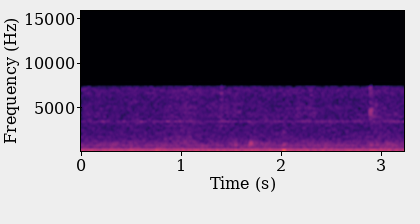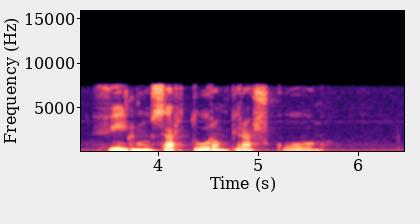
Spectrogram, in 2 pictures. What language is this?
Russian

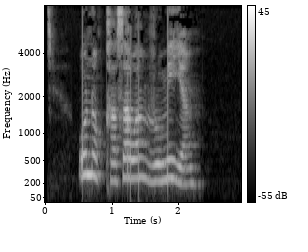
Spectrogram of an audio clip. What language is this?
Puno Quechua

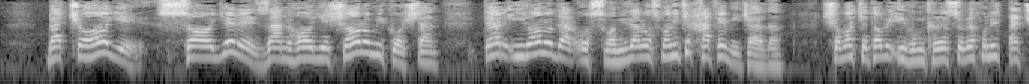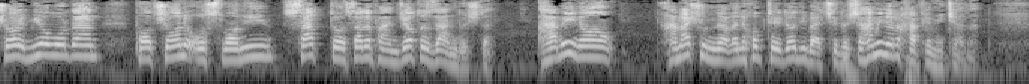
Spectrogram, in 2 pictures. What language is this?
Persian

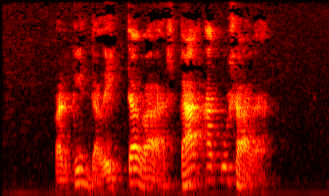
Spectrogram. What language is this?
Catalan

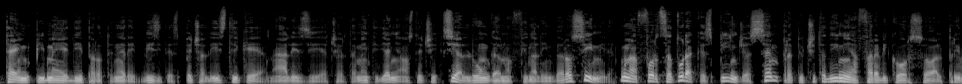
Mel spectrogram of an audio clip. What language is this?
Italian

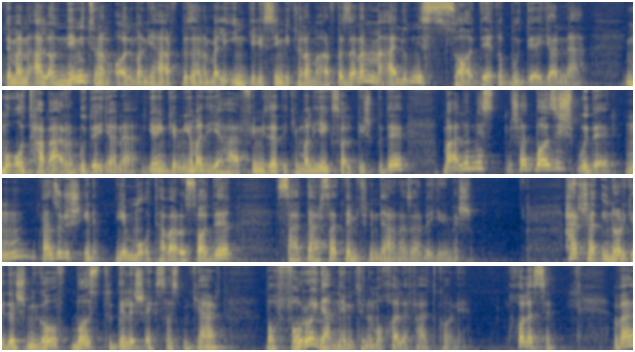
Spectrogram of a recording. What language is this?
Persian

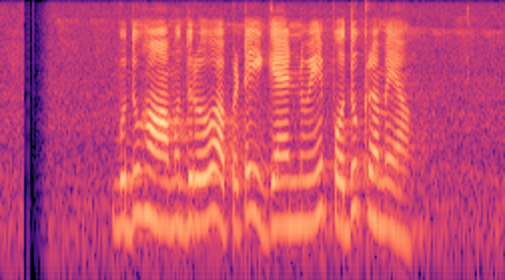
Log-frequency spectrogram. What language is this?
Sinhala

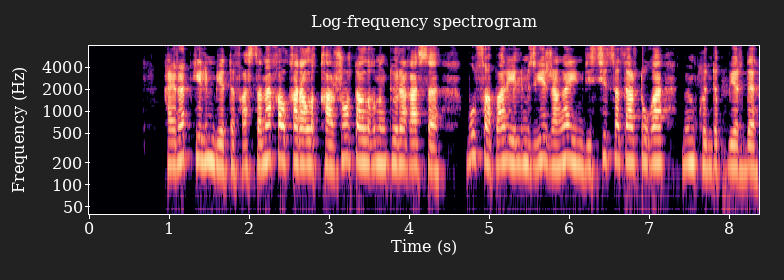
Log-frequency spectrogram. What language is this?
Kazakh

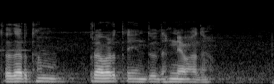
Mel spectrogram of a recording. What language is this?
Sanskrit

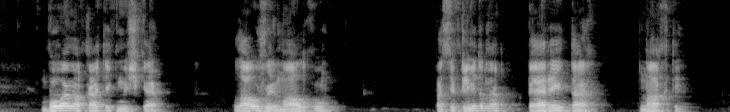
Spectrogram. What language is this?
Lithuanian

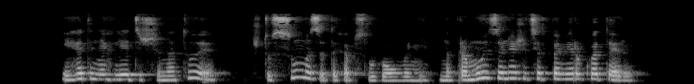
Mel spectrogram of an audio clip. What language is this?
Belarusian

